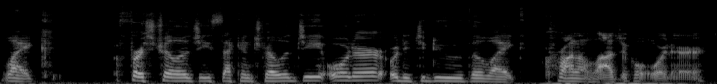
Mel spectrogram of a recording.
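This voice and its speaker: A woman's voice: low voice, measured pace. A young woman co-hosting a podcast in casual conversation, speaking emphatically and opinionatedly with casual swearing. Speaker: podcast co-host.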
